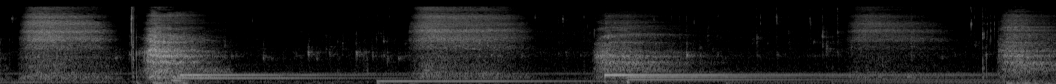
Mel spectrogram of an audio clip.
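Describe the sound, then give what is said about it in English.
Slow, quiet cleansing breaths during a guided meditation, with several soft, breathy inhales and exhales separated by pauses over faint sustained tones. “So we're going to begin by just taking three quiet cleansing breaths.”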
